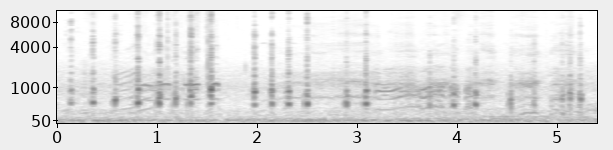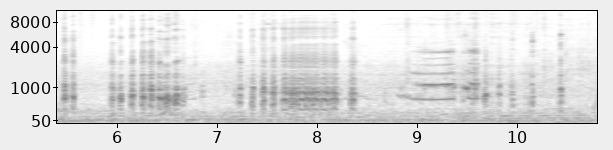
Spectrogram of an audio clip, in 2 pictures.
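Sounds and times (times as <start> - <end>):
rooster clucking: 0.0 - 10.7.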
